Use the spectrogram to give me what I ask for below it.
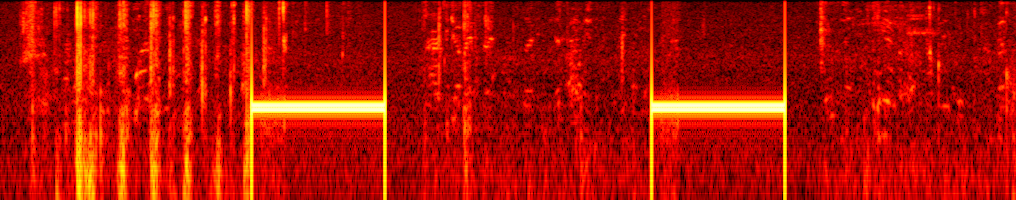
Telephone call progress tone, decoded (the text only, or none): ringback tone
